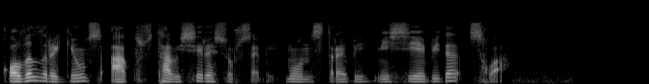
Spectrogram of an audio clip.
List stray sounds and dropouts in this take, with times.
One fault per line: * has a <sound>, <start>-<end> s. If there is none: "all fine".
all fine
